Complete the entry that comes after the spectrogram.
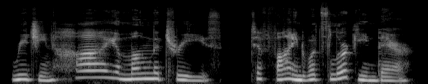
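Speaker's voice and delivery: plain reading voice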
